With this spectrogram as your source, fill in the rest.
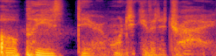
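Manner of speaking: oily, wheedling, creepy slimy whisper. Retelling a voice heard when a recording was played back, creepy slimy used-car-salesman voice. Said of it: "creepy, slimy used car salesman voice going".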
